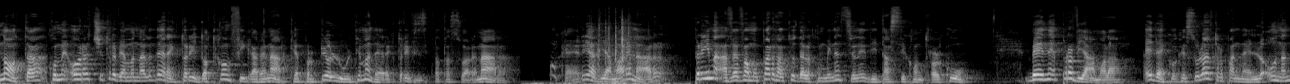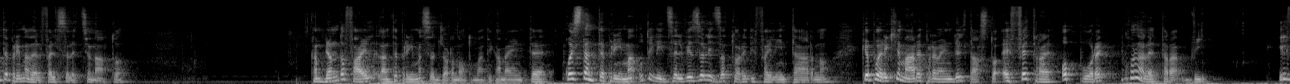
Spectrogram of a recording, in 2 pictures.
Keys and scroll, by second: 5.6-6.4 typing, 11.6 ctrl+q, 17.9 j, 24.4 typing.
